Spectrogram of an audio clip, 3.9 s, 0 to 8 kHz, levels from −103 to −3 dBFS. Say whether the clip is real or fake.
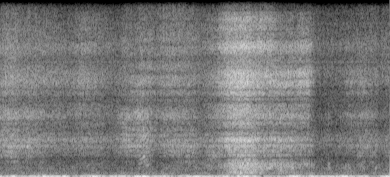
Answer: real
